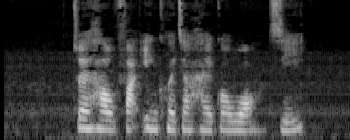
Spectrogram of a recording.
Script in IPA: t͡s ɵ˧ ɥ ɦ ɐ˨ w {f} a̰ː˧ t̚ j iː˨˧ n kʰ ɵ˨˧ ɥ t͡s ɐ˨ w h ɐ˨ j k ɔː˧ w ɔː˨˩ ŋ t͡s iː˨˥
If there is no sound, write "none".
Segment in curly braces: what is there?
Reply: f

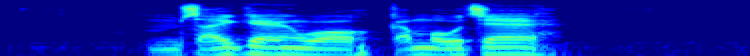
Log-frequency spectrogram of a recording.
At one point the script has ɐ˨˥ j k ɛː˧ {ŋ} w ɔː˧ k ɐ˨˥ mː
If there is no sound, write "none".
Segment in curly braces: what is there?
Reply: ŋ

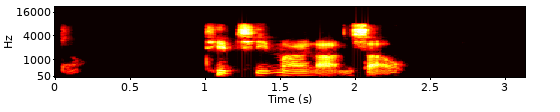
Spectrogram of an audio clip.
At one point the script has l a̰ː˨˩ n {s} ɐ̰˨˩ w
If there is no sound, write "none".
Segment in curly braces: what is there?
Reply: s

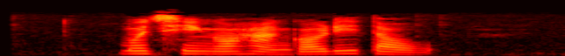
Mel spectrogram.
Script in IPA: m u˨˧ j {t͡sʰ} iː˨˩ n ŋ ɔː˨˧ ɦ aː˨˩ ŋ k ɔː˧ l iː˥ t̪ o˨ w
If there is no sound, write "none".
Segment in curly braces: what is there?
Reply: t͡sʰ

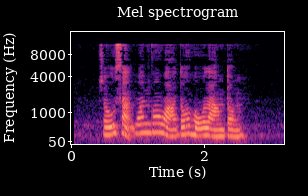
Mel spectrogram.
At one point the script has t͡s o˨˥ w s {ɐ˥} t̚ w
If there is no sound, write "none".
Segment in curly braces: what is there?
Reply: ɐ˨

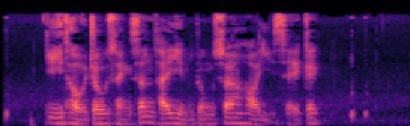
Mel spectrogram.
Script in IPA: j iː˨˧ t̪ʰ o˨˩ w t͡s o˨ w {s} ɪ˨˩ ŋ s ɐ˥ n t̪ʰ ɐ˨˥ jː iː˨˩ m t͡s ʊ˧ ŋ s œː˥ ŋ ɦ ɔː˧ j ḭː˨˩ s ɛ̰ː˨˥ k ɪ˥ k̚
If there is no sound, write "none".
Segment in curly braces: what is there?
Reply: s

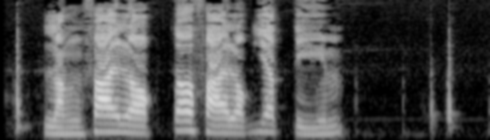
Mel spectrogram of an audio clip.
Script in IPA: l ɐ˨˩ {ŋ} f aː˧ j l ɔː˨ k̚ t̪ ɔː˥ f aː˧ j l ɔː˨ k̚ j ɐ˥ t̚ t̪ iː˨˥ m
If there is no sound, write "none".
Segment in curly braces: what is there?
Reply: ŋ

